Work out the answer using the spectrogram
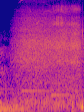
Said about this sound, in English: Y'all like being sniffed?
